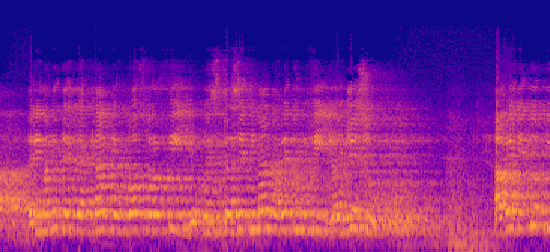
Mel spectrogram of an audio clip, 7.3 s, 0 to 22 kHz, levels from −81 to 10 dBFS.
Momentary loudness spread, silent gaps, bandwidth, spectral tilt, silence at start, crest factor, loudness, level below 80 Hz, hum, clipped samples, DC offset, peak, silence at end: 13 LU; none; 9.8 kHz; -3.5 dB/octave; 0 s; 12 dB; -11 LUFS; -42 dBFS; none; under 0.1%; under 0.1%; 0 dBFS; 0 s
